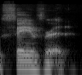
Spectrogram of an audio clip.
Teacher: we don't really say the middle syllable in this word. We reduce it down to favorite, 2 syllables.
